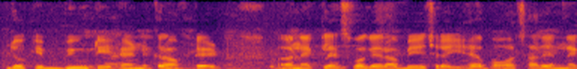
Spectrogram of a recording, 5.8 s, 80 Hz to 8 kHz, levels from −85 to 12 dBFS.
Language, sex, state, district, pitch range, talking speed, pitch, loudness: Hindi, male, Maharashtra, Mumbai Suburban, 115-125 Hz, 125 wpm, 120 Hz, -16 LUFS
